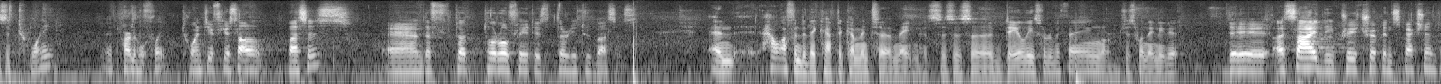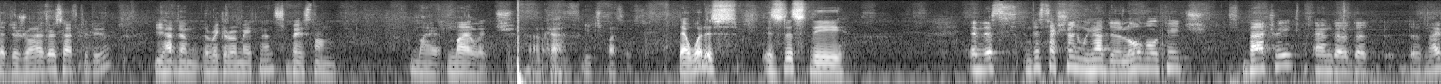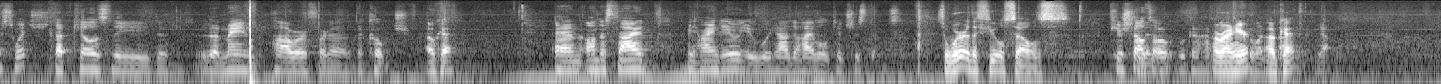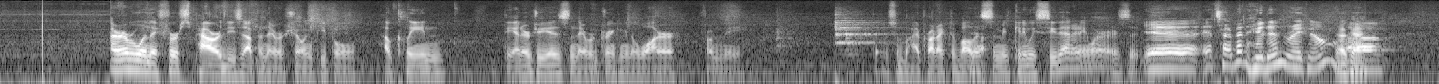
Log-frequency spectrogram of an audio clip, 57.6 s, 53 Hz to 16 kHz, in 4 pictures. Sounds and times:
Speech: 0.0s - 6.4s, 7.1s - 17.8s, 18.5s - 22.9s, 24.1s - 33.4s, 34.4s - 42.2s, 44.4s - 47.7s, 48.3s - 50.7s, 52.0s - 57.2s.

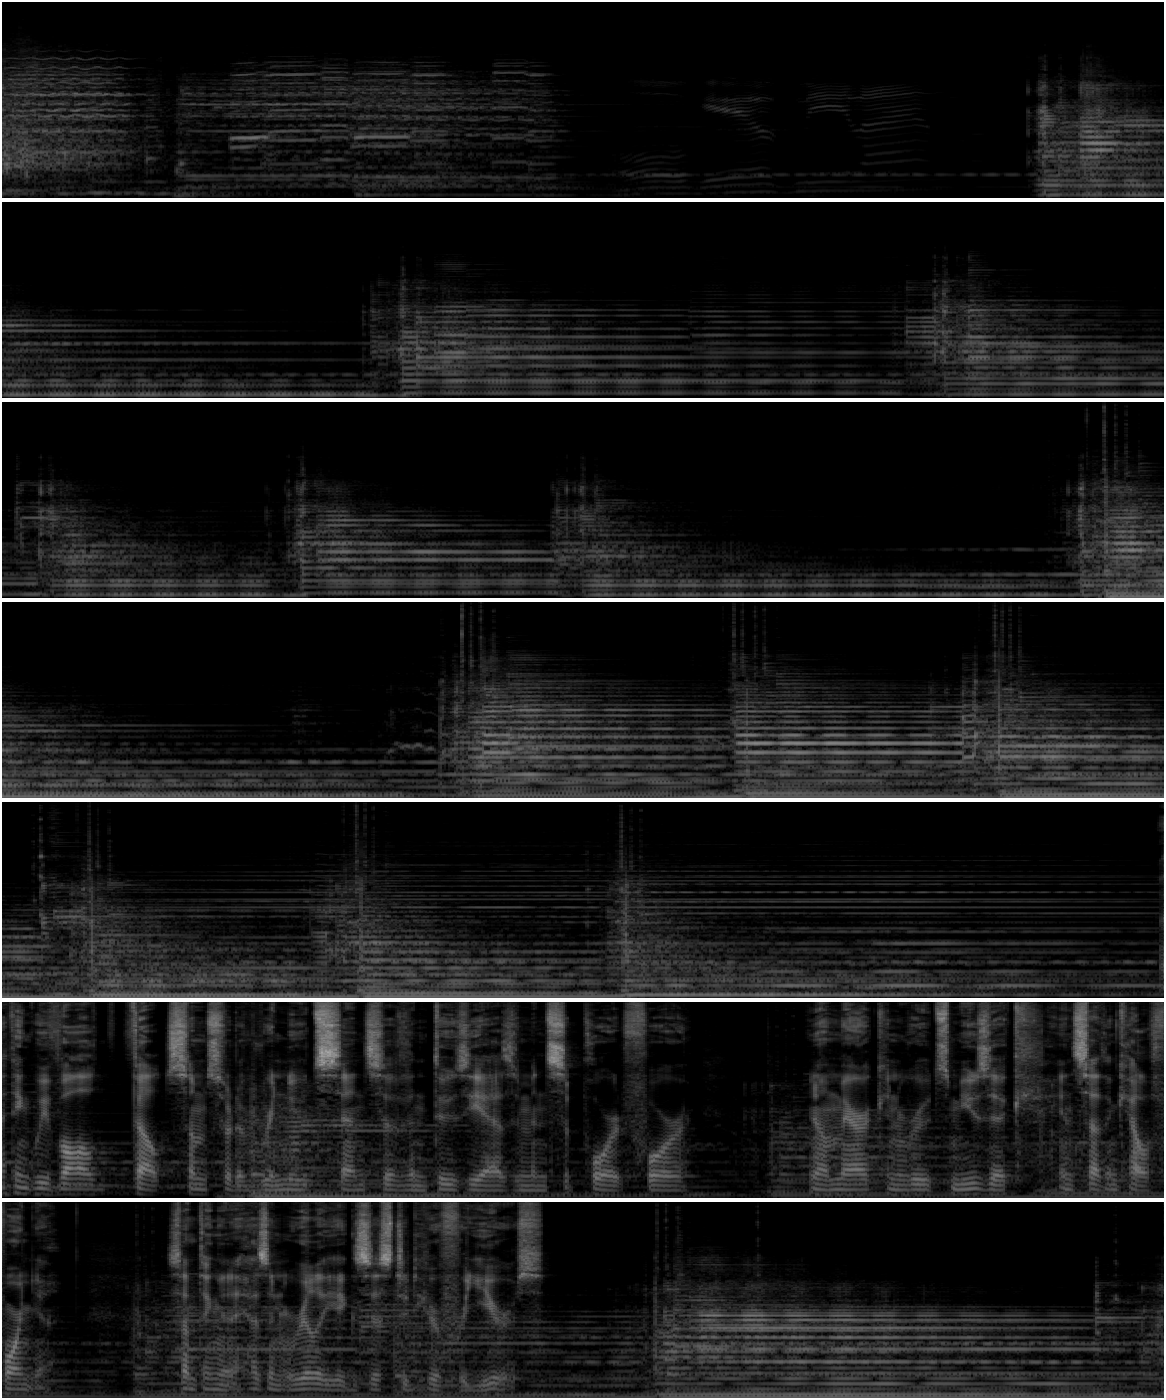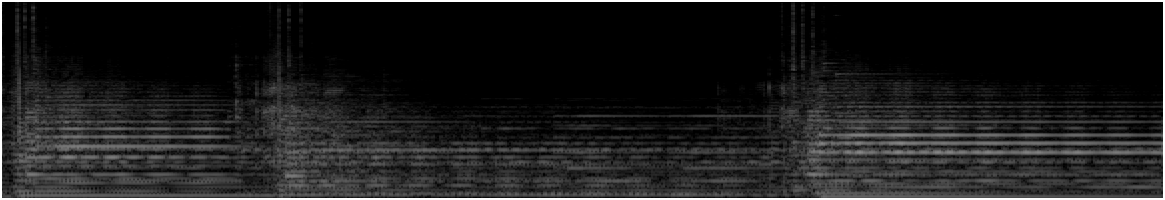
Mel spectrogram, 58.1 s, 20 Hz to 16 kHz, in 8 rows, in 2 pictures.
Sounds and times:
Country: 0.0s - 5.6s, 20.9s - 58.0s.

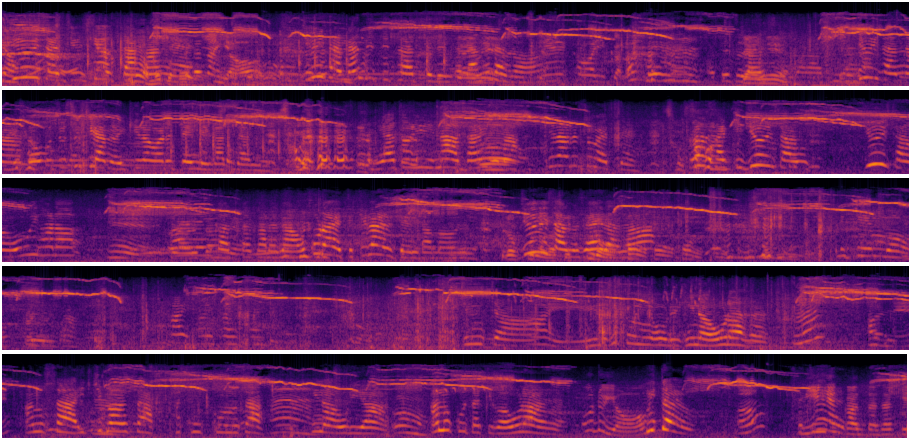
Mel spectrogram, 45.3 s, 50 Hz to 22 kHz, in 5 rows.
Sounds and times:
Bird: 0.0s - 12.7s, 13.4s - 15.1s, 19.2s - 20.6s, 21.8s - 34.3s, 35.1s - 42.1s, 43.0s - 45.3s.

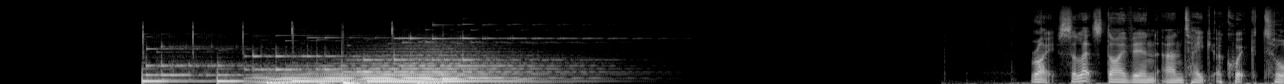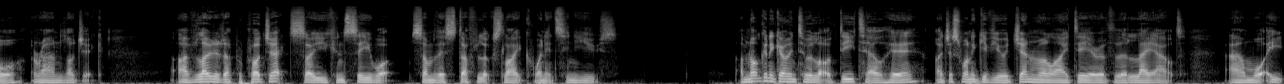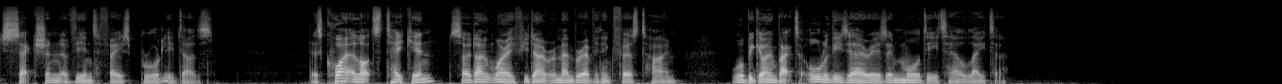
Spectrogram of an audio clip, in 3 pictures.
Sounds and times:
Music: 1.4s - 6.6s.

